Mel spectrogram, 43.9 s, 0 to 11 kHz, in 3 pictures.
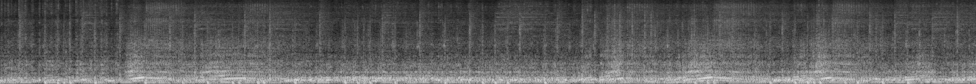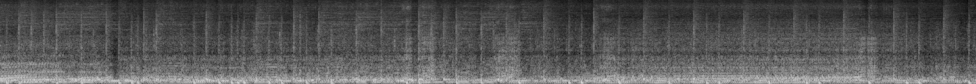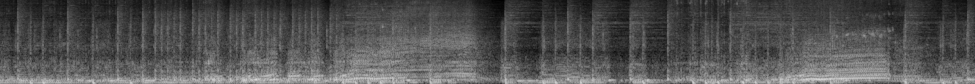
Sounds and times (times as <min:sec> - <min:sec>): Music: 0:00.0 - 0:43.9.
